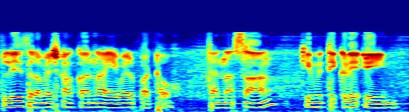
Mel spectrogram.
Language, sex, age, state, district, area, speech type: Marathi, female, 18-30, Maharashtra, Nagpur, urban, read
